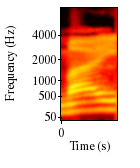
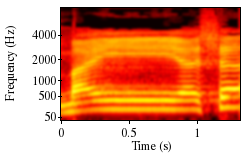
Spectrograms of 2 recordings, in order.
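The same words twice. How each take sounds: First: মাইয়াশা said short, ending cut off; stopped ending. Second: মাইয়াশা with the আ held very long and slow, rising at the end; long aa stretch. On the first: Teacher showing the pause form of মাইয়াশা. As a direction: clip মাইয়াশা short at the end. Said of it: "কারকে আমরা হসন্ত করে দেব". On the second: Quran teacher showing viewers the long আ in মাইয়াশা. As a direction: draw out মাইয়াশা slowly, long আ. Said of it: "এরকম আ টান হবে". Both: Shown as a demonstration.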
